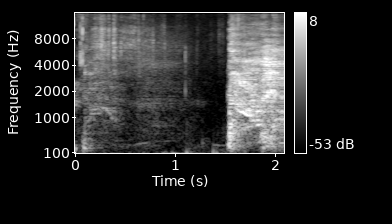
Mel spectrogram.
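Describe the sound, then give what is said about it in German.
A harsh cough bursts out loudly near the end after a quiet, breathy stretch, rough and raspy like a strained throat, after about eight puffs on an Elfbar e-cigarette. “Ich würde nicht so husten wie von ungefähr 8 Zügen von dieser Huren-Elfbar.”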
